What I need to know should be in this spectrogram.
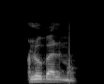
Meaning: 1. overall 2. globally
- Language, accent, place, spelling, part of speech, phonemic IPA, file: French, France, Lyon, globalement, adverb, /ɡlɔ.bal.mɑ̃/, LL-Q150 (fra)-globalement.wav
